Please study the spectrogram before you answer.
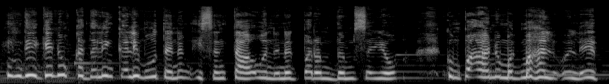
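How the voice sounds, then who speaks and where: A woman's voice: high voice, moderate pace, faint music behind, close to an everyday voice. A woman playing a heartbroken mother who clings to a lost love, anguished and tearful, in a radio drama. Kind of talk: Tagalog radio drama acting.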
